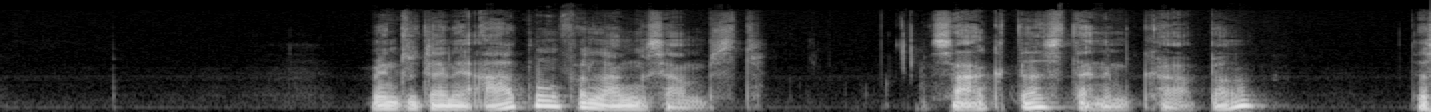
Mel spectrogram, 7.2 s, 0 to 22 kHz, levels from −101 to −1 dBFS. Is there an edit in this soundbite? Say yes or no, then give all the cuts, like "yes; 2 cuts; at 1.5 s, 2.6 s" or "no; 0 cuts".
no; 0 cuts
